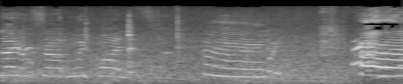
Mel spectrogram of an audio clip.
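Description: A toddler boy crying after hitting his face: short wailing cries, then a long, steady, high wail that starts near the end. The blow has split his lip.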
